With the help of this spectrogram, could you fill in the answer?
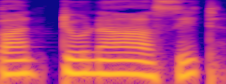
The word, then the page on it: pantuna'sit: Mi'gmaq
